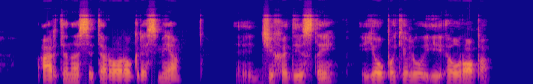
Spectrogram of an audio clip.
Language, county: Lithuanian, Vilnius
